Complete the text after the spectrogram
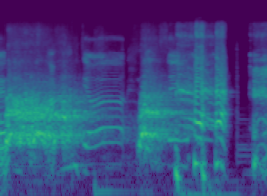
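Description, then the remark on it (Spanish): A dog named Princesa barks in a run of loud yelping barks, with a drawn-out whining note in between, while voices murmur faintly underneath. “no escuchas Princesa, si no es una cosa es la otra, princesa, por favor. Enemiga número uno del, del podcast.”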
